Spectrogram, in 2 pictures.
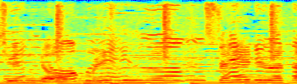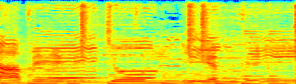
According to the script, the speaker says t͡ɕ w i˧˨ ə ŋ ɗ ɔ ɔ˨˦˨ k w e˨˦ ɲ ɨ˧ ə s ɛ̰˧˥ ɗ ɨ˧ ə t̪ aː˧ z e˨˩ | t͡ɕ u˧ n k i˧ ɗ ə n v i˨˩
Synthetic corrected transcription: t͡ɕ w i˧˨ ə n ɗ ɔ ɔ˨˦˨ k w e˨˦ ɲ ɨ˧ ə s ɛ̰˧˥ ɗ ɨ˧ ə t̪ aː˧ v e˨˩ | t͡ɕ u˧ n ʔ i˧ ə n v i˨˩

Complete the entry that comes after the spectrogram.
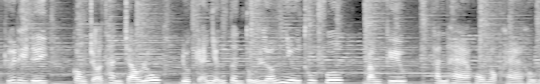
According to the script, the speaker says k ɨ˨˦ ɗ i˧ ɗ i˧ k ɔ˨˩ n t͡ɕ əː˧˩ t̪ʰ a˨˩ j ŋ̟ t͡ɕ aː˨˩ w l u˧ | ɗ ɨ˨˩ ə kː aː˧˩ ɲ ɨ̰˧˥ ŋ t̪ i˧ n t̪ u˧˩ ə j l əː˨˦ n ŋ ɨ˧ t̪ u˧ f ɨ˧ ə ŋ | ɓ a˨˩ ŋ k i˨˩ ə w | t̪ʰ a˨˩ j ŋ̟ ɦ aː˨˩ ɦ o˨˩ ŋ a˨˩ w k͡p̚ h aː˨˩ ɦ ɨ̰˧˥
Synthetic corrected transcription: k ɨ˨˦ ɗ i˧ ɗ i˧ k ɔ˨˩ n t͡ɕ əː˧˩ t̪ʰ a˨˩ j ŋ̟ t͡ɕ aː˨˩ w l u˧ | ɗ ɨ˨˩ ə kː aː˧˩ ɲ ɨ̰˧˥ ŋ t̪ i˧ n t̪ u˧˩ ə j l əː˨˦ n ɲ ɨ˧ t̪ʰ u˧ f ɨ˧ ə ŋ | ɓ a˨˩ ŋ k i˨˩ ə w | t̪ʰ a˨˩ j ŋ̟ ɦ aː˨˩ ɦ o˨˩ ŋ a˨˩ w k͡p̚ h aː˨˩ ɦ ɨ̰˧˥

